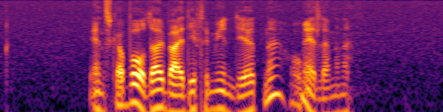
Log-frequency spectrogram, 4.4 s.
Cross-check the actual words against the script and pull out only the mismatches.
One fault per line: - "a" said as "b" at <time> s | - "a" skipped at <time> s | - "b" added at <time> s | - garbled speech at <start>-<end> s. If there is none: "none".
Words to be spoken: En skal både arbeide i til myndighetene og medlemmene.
none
